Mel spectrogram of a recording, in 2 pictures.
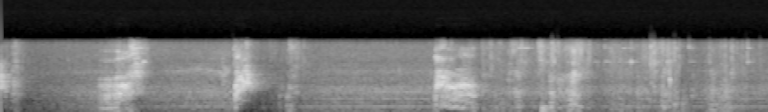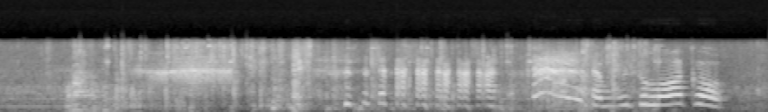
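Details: Pet Maltese dog barking in scattered bursts, then a busier stretch of rapid yips and rising-falling whiny, wavering tones near the end.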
